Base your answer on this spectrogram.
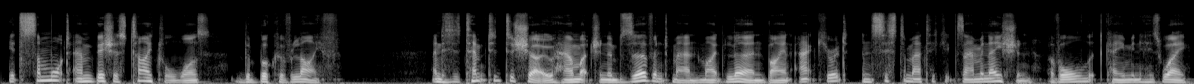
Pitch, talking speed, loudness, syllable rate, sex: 115 Hz, 170 wpm, -19 LUFS, 5.1 syllables/s, male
